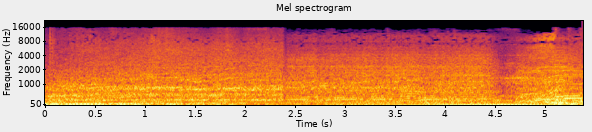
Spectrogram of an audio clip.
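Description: Formula One cars race past in a dense, loud roar of high-revving engines that holds steady and then shifts as the cars sweep by, with no voices.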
